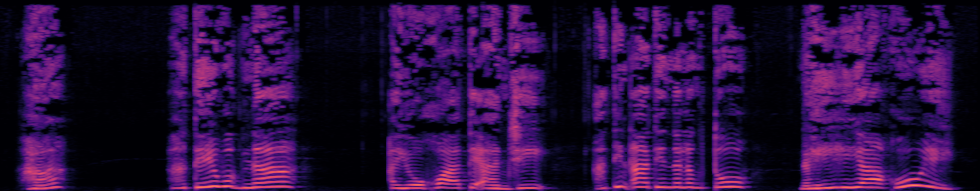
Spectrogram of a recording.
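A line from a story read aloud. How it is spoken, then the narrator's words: Hesitant. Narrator (Tagalog): nag-aalangan naman si Rosel, sabi na lang nito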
